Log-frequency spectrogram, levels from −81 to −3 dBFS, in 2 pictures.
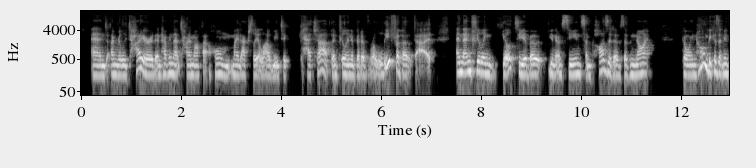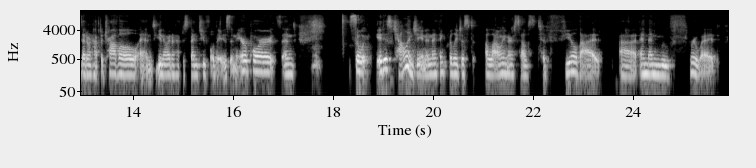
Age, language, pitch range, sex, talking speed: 20-39, English, 170-220 Hz, female, 190 wpm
